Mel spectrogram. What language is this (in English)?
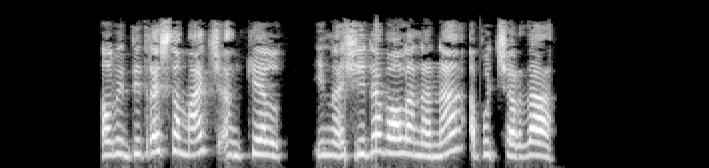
Catalan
